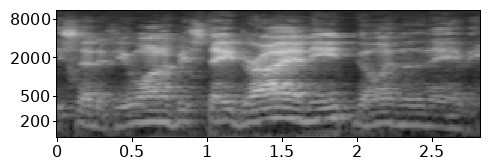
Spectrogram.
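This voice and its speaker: A man with a Pacific Northwest accent speaks amid noticeable background noise and audible room echo. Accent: American, Pacific Northwest. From US Pacific Northwest, Seattle. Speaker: war veteran. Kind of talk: interview testimony. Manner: halting, many fillers.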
